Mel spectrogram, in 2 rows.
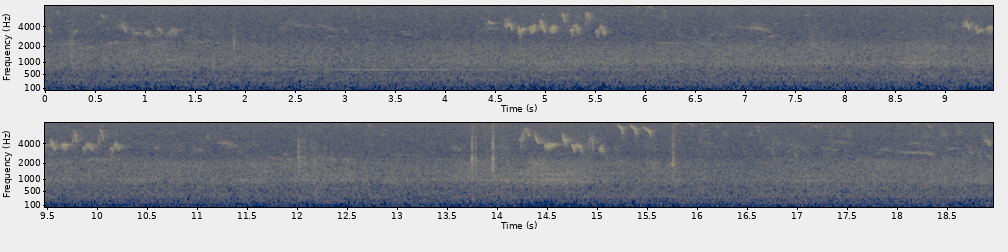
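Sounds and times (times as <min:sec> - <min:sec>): faint background noise: 0:00.0 - 0:18.9.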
